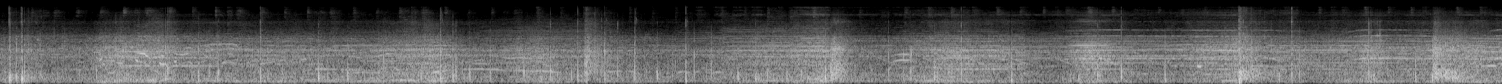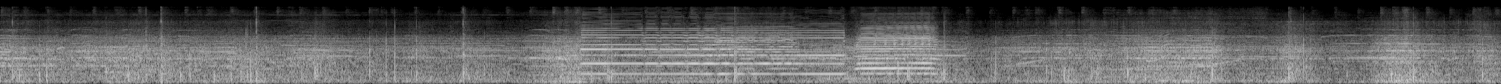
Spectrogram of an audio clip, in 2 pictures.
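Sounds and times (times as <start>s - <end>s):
fireworks crackling and popping: 0.0s - 30.0s
horn note: 20.8s - 24.7s.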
